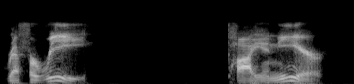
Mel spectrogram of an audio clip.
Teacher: actually the primary stress is on the e sound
